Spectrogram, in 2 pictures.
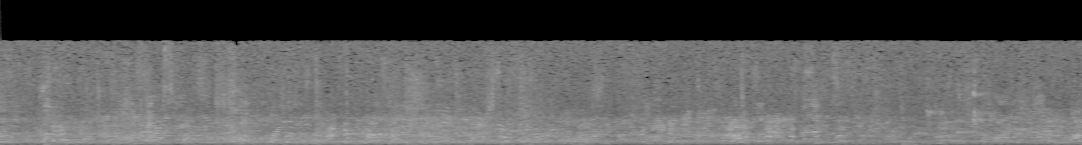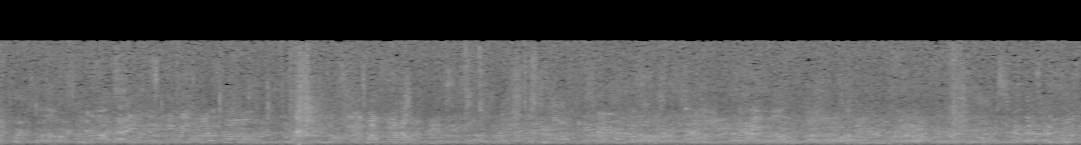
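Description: A crowd of children chatters in a large hall.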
